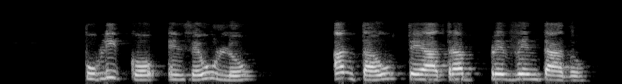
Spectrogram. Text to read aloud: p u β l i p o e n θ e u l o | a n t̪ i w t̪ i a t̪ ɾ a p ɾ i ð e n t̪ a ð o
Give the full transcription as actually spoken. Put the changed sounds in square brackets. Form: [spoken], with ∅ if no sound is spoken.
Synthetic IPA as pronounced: p u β l i [k] o e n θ e u l o | a n t̪ [a] w t̪ [e] a t̪ ɾ a p ɾ [e] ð e n t̪ a ð o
